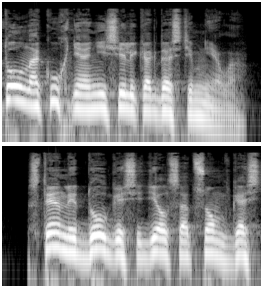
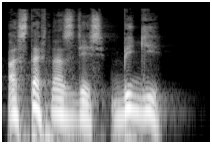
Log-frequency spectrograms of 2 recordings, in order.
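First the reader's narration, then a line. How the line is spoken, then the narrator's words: Whisper in ear. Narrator (Russian): Она шепнула ему на ухо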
